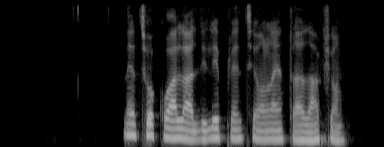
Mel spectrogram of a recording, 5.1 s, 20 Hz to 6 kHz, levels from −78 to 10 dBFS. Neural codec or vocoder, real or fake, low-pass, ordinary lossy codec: codec, 16 kHz, 4 kbps, X-Codec, WavLM features, trained on Multilingual LibriSpeech; fake; 5.4 kHz; none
